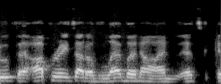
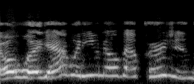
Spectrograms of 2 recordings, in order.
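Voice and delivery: much higher mocking imitation of her; mimicked snippy woman; 13 semitones higher than usual. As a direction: mimic her comeback in a high-pitched voice.

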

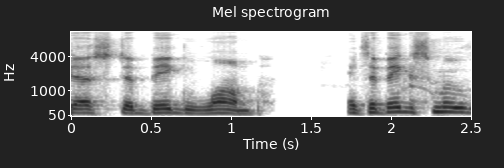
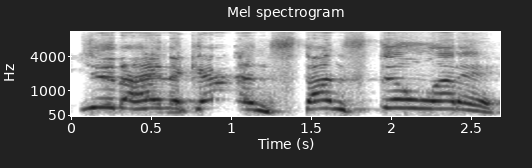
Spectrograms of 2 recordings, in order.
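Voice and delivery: put-on Scottish accent; 11 semitones higher than usual. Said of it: "Go and do your Scottish accent".

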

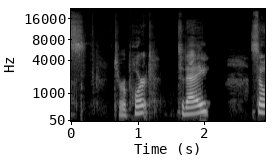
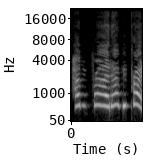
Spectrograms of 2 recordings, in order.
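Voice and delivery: mock cheery; faster than usual. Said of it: "I see all of the posts".

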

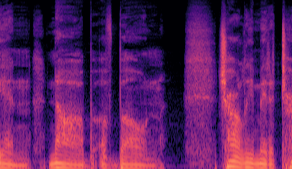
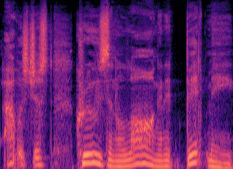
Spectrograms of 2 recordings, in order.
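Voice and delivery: high, fast, rattled retelling; shaken; 8 semitones higher, faster than usual. A narrator's reading. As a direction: rush through it, much higher, still in shock. Bitten surfer retells the attack.

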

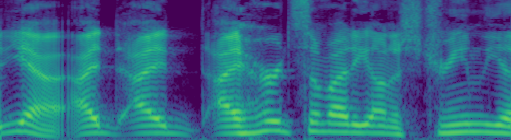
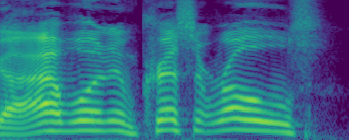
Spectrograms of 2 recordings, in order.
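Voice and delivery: loud, slow, higher-pitched South Alabama drawl; South Alabama accent; 7 semitones higher, 4 dB louder, slower than usual. Acted. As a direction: order like a hammed-up South Alabamian. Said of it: "'cause you're from South Alabama".

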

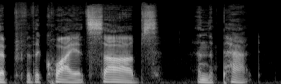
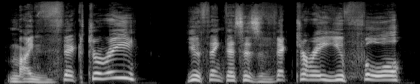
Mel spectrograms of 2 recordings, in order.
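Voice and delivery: contemptuous fury, pitched higher; angry scorn; 11 semitones higher than usual. Acted. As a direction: spit out the insult. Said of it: "an angry swipe".

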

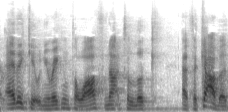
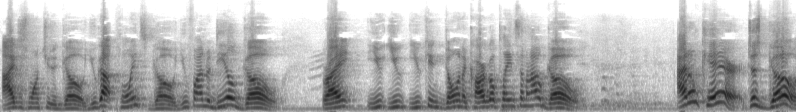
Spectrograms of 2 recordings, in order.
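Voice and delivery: rising, louder pleas to just go; insistent urging; 3 semitones higher, 6 dB louder than usual. Real, not acted. Preacher urging his audience to go, insistent and loud. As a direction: push them hard to go, building.

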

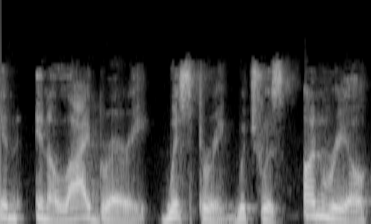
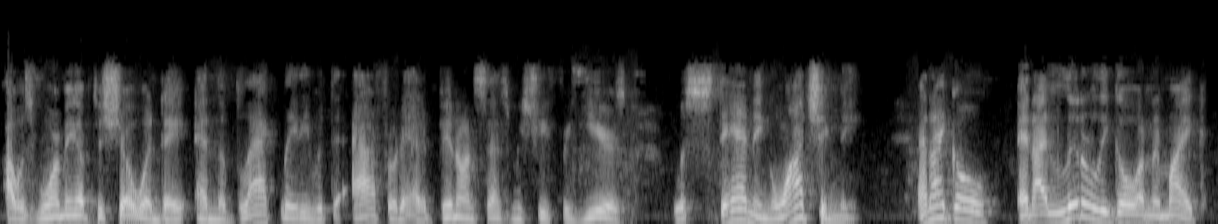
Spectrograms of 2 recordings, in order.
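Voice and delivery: normal talking voice

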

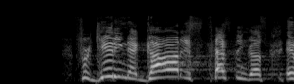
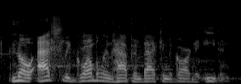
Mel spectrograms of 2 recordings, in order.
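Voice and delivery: ordinary talk

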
